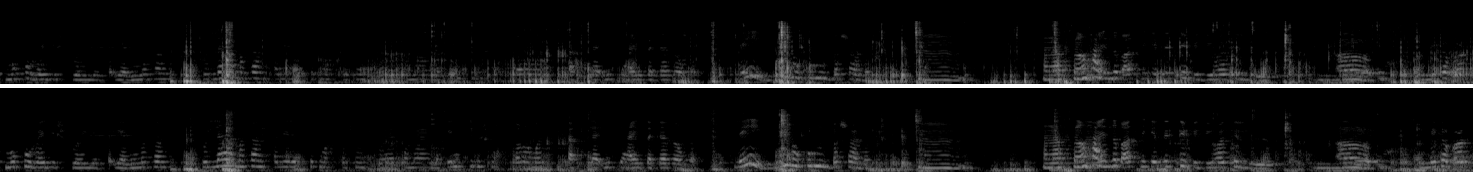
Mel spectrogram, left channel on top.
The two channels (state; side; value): normal; both; correlation 0.45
